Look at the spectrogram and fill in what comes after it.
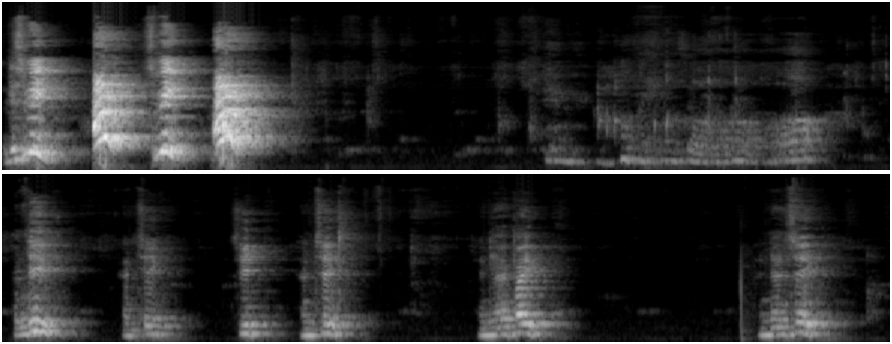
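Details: Labrador Retriever puppy barking for food: four loud, sharp barks in quick succession open the recording, then quieter scattered barks and soft voices in a small room.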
